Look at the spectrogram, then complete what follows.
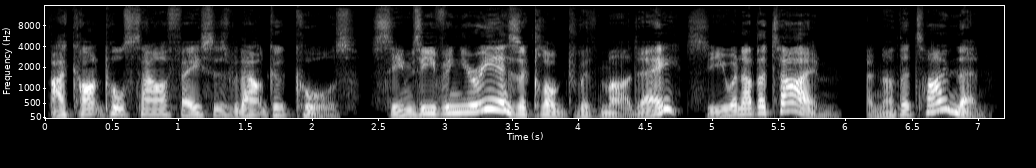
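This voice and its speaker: A man's voice: medium pitch, wildly swooping pitch, moderate pace, a bit bright, dry recording, studio quality. An actor playing a brash young medieval nobleman in a video game, with a British accent and a witty, teasing, haughty manner. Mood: wry, casual.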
